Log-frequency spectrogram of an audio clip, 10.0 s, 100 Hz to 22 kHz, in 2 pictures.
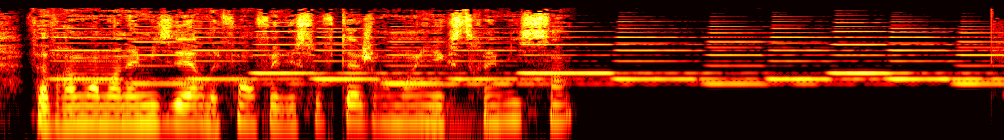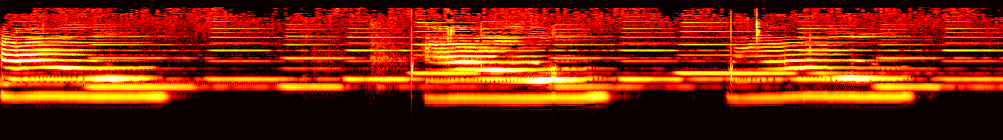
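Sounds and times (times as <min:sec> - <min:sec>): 
speech: 0:00.2 - 0:02.9
ginger cat meowing: 0:05.0 - 0:05.9, 0:07.1 - 0:08.1, 0:08.7 - 0:09.7.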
